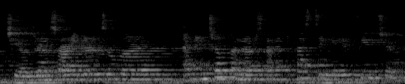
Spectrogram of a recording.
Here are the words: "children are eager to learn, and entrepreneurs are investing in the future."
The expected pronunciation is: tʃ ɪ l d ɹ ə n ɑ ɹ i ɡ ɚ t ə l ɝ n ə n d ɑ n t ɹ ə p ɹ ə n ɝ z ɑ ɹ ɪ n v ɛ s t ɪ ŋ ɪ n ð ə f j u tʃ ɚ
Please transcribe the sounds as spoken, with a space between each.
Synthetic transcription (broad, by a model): tʃ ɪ l d ɹ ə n ɑ ɹ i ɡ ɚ t ə l ɝ n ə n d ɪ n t ə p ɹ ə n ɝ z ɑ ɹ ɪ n ɛ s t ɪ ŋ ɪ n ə f j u tʃ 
